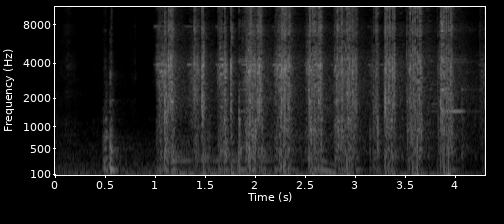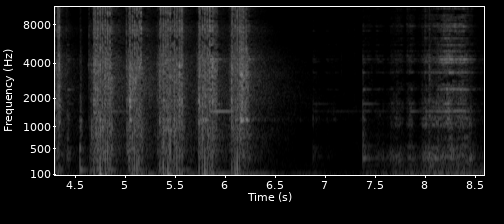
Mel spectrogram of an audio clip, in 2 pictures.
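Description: An impact gun tightens starter bolts on a Dodge Ram, rattling out a fast series of loud, closely spaced hammering bursts with short gaps, then falling quiet, with no talking.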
